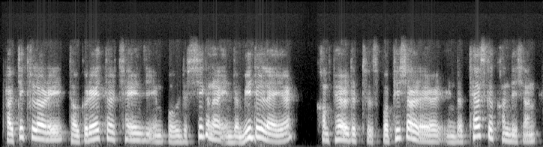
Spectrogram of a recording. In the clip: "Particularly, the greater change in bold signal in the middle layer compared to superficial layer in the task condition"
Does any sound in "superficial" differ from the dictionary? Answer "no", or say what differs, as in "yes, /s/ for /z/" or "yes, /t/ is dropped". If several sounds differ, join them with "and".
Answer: yes, /p/ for /f/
